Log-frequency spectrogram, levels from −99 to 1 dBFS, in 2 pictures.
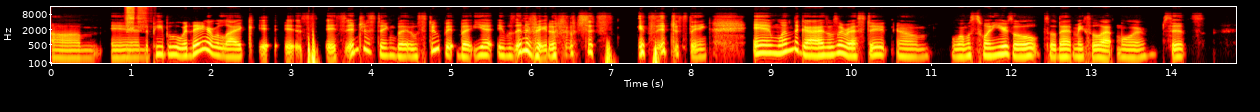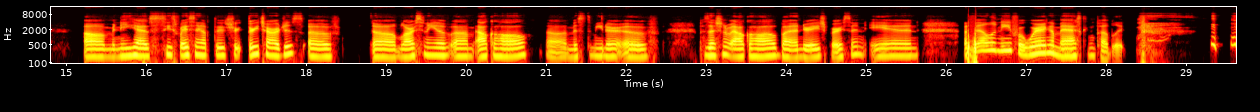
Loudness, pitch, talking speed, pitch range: -20 LUFS, 190 Hz, 170 wpm, 175-215 Hz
